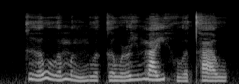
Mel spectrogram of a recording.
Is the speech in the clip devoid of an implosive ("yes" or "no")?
yes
